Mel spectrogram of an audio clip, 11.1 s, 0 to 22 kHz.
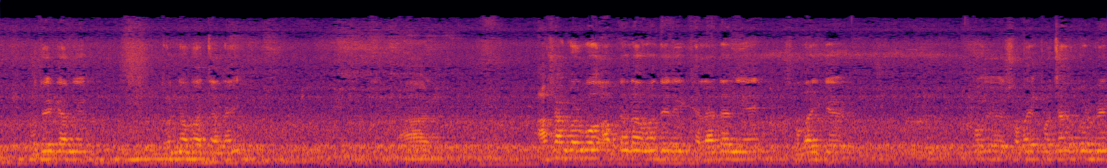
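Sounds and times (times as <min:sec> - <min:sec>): steady background hiss: 0:00.0 - 0:11.0
man speaking: 0:01.6 - 0:02.6, 0:04.0 - 0:04.6, 0:05.4 - 0:08.6, 0:09.7 - 0:11.0.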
